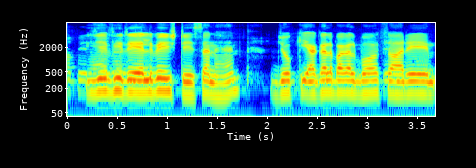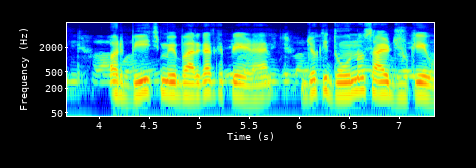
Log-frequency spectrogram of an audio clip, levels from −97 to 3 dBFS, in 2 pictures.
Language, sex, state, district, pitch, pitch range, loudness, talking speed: Hindi, male, Chhattisgarh, Raigarh, 145 Hz, 140-155 Hz, -24 LUFS, 190 wpm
